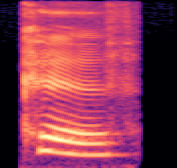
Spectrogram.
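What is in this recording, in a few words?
"caomh", Scottish Gaelic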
